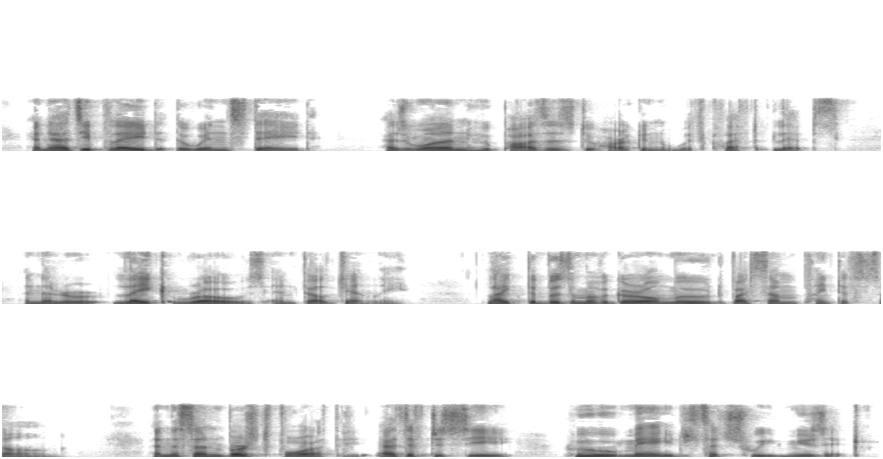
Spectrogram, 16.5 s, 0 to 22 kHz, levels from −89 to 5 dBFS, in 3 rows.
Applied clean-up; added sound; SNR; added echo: none; none; none; none.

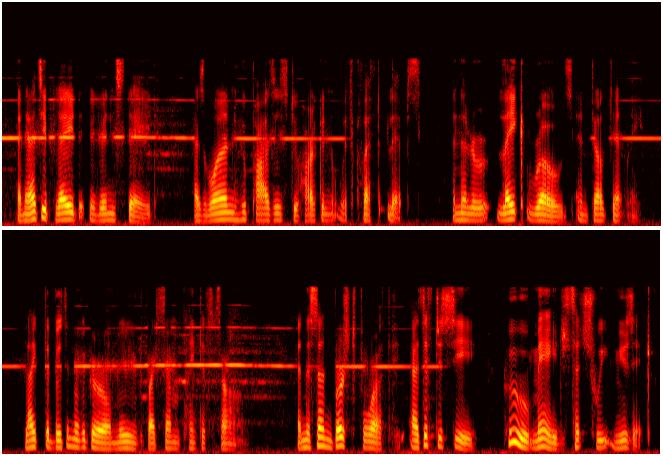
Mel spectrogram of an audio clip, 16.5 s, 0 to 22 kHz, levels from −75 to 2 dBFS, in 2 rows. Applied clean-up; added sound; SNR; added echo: neural diffusion model UNIVERSE++.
